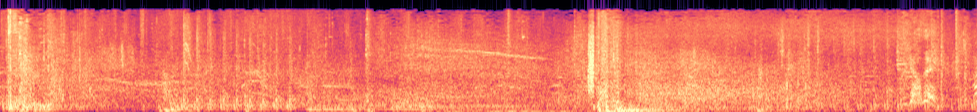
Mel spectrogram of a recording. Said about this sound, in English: Grenade lancée! Tirez-vous!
